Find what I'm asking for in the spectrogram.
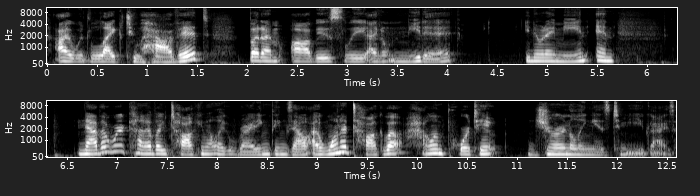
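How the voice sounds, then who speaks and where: On her solo podcast, the young adult host talks in a casual, loud, rambling way packed with filler words. Her voice comes across as raspy and a bit deep.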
